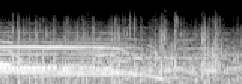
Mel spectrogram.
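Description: A crowd at a solidarity march claps and cheers loudly for a couple of seconds, with dense continuous clapping and raised voices or whistles sliding through the noise.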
